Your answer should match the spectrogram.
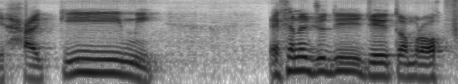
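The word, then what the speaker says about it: الحكيم: হাকিমি এখানে ওফ করলে মিম এর মধ্যে জের রয়েছে। ওফ করার কারণে মিমের সাকিন দিতে হবে।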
